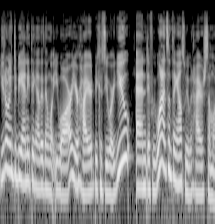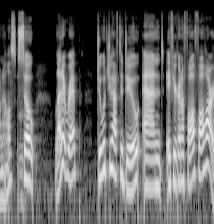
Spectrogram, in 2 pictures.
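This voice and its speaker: Very wide pitch swings run through a woman's medium-pitched voice at a very fast pace. The recording is very clean, with a silent background. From US-Mexico border, El Paso, Texas. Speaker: sports broadcaster. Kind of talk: podcast interview.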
